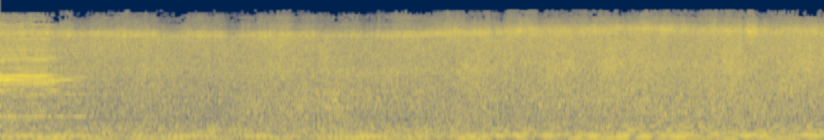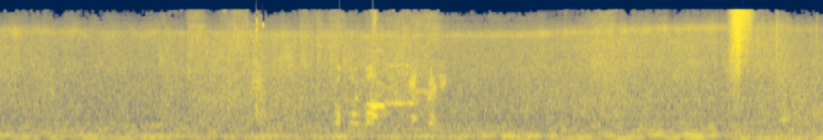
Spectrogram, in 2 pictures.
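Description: A large propeller plane's engines drone steadily.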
